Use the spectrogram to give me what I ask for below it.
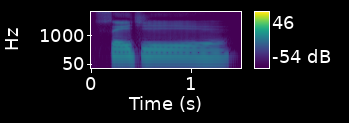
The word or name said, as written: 涉及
